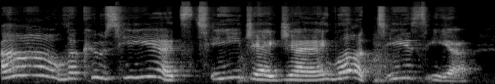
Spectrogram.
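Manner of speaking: very slow, high, drawn-out and condescending. Retelling how Rhonda greeted them: imitating a condescending tone. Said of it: "she used to say it very condescending".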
